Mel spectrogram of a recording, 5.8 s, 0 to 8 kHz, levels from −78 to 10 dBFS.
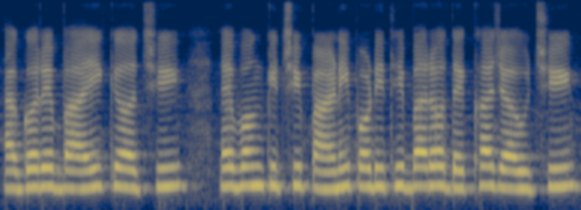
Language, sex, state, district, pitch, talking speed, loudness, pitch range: Odia, female, Odisha, Nuapada, 230 Hz, 80 wpm, -12 LUFS, 220-240 Hz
